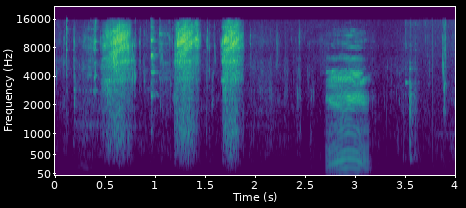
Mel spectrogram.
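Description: A man slurps noodles noisily.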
